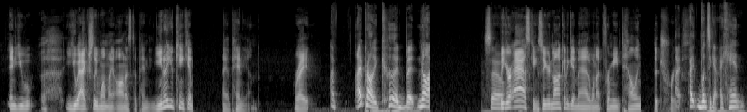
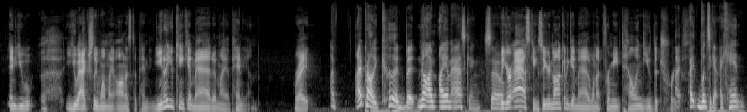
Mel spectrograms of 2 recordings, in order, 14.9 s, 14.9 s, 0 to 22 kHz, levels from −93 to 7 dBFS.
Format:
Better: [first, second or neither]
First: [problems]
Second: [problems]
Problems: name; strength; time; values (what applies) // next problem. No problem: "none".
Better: second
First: audio cutting out; at 4 s for 0.5 s, at 8.5 s for 1 s and at 13 s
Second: none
